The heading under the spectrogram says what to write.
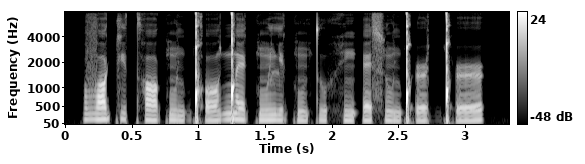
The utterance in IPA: v ɒ kʲ ə t̪ʰ ɒ k ũ ǃʼ ɔ ŋ͡ǃ ɛ k ũ lʲ ə k ũ t̪ u h ĩ ʔ ɛ s ũ ǃʼ ə˞ ǃʼ ə˞

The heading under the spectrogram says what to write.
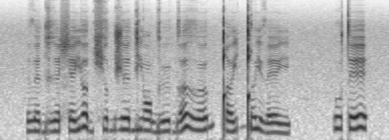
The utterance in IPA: ð ɪ˨˩ ɡ ɣ ɪ˨˩ ɬ e˨˥ j əː˨˩ ɡ ɕ ɵ˧ ɡ ʒ ɪː˧ ɡ j ɔ˨˩ ɡ ʉː˨˩ ɡ əː˧˥˧ ɣ ɵː˨˥ ɡ ǃ ə˨˥ j ɡ͡ǃ ə˥˩ j ð e˨˩ j | u˧ t e˧˥˧

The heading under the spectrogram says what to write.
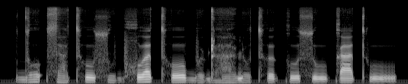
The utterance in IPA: d o̤ ʔ s a̤ tʰ u sʷ i̤ b χʷ ɐ tʰ o b o̤ ɖʱ a̤ ɳ o̤ tʰ ɵ k u s u k a tʼ u

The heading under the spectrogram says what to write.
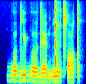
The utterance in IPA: b ɤː˦ ɡ lʲ ɯ˦ b ɤː˨ d ɛː˨ b ŋ͡ǃ ɯ˦ t͡sʼ ɔ˦ tˤ

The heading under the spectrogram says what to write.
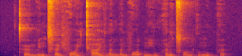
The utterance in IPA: t̪ʰ œː˨˩ m l ɪ˥ ŋ t͡sʰ ɐ˨˥ j f ɔː˨ j kʰ aː˨˧ j w ɐ˨˧ ŋ w ɐ˨˩ ŋ f ɔː˥ t̚ m iː˧ w h ɐ˥ ŋ t͡sʰ ɔː˨˩ n k ʊ˨˥ ŋ uː˧ p̚ h ɐ˨˥ k̚

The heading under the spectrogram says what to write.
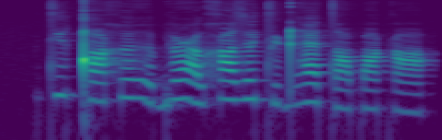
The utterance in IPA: tʲ ɯ˦ ǃ ɑ˧ x ø˦ ɦ ø˨ b y˦ ʕ ɯ˨˦ x ɑ˦ z ø˦ tʲ ɯ˨ ɖʱ æ˦˨ t ɑ˨ p ɑ˨ k ɑ˨

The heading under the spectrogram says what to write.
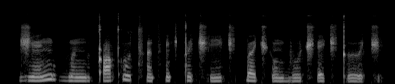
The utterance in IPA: ʒ ẽ ŋ u ɡ͡b ə̃ ŋ ɯ kʼ ɒ kʼ u t͡sʼ ə̃ t͡sʼ ẽ t͡ʃ t ɯ t͡ʃʼ i t͡ʃ k͡p ə t͡ʃʼ ũ b u t͡ʃʼ e t͡ʃ kʼ ɯ t͡ʃ

